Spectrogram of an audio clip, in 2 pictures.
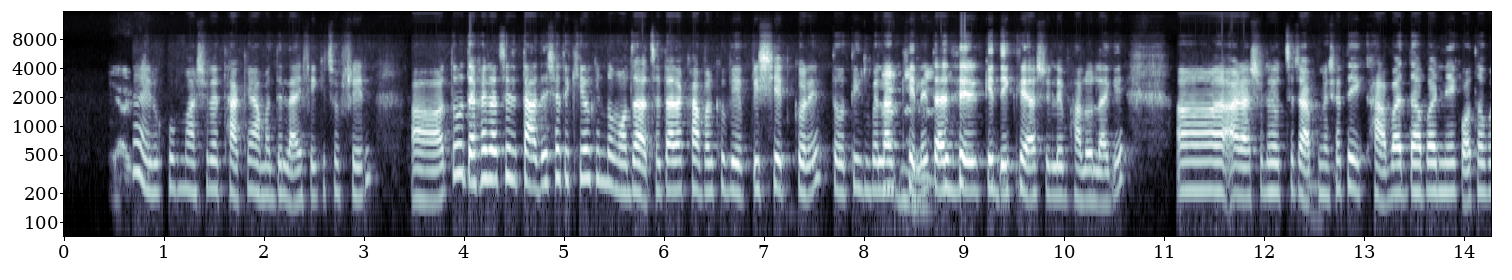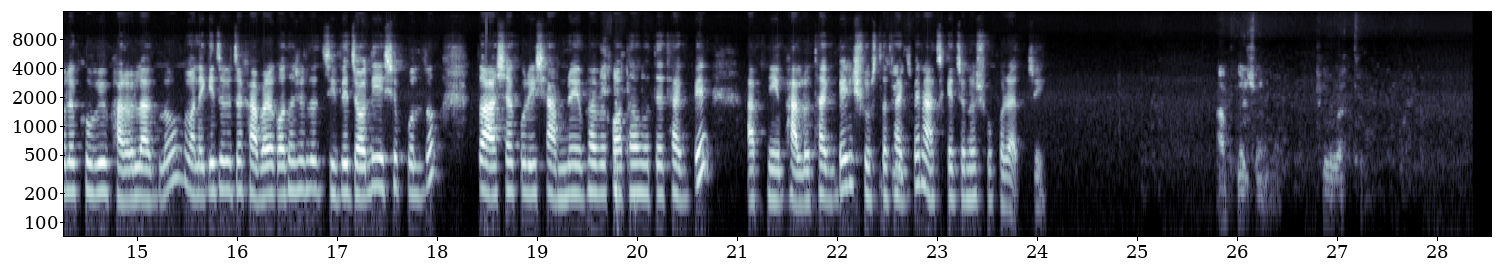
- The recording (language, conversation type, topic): Bengali, unstructured, কোন খাবার আপনাকে সব সময় সুখ দেয়?
- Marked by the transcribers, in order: static; in English: "অ্যাপ্রিশিয়েট"; laughing while speaking: "তাদেরকে দেখে আসলে ভালো লাগে"; other background noise; chuckle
